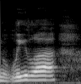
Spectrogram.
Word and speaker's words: Lila: So I am pronouncing her name Leela. I know that she is Italian, so I'm not entirely sure. I'm pronouncing it like that for now.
